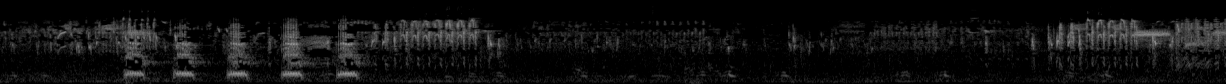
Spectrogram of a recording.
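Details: Common raven in Eastern Oregon wetlands in spring gives a quick run of five harsh, guttural croaks, then falls quiet; faint calls of other birds and a steady outdoor hiss follow.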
